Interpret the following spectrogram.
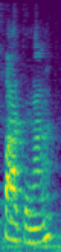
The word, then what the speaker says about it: Fatima: known as Moe and myself as Fatima instead of Fatima which is the correct pronunciation of my name and so I think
